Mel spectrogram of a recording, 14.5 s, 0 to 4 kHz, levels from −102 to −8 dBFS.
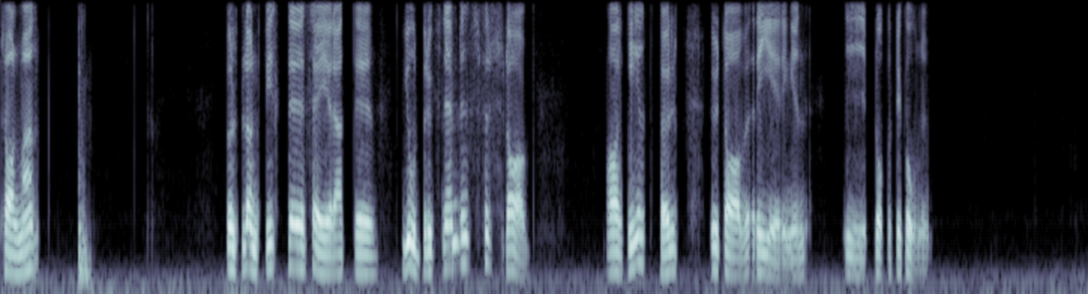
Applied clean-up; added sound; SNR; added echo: neural diffusion model UNIVERSE++.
